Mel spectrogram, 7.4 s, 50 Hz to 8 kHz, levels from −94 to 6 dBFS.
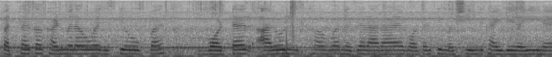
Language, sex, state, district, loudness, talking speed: Hindi, female, Chhattisgarh, Raipur, -17 LUFS, 185 wpm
